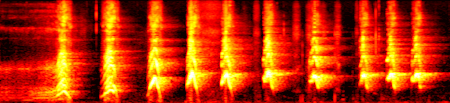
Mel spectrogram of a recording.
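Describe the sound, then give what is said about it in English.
A woman imitates a dog barking: about ten loud barks in a steady, even rhythm, each a sharp rising-then-falling yelp, with no other voices. “Doing her impression of a dog.”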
